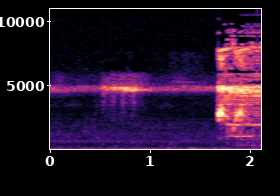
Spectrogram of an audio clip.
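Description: Crickets chirping steadily as a high, even trill, with a sudden, sharp burst of sound about a second and a half in.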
